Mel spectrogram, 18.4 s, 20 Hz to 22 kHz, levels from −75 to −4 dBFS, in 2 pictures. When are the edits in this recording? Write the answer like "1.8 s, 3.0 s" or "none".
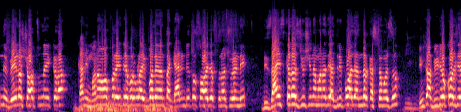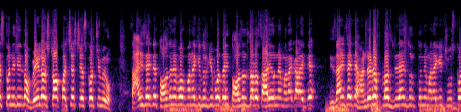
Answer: none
